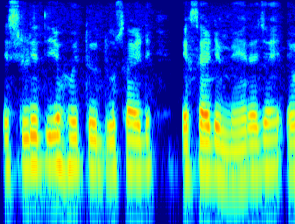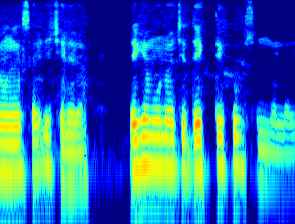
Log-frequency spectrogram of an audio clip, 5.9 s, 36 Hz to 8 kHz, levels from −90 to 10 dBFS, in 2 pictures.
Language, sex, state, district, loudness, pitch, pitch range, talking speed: Bengali, male, West Bengal, Purulia, -24 LUFS, 135 Hz, 125-140 Hz, 235 wpm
